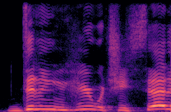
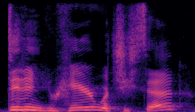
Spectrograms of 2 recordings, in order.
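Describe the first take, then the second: First: High-pitched, urgent accusing question; upset. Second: High, restrained disbelief; disbelieving. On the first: Polly confronts Diggory over his choice, high and upset. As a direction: repeat it much higher, really confronting. Polly repeats it, escalating quarrel. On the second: Polly questions Diggory's choice, restrained disbelief. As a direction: ask it high but held back, incredulous. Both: Acted.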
